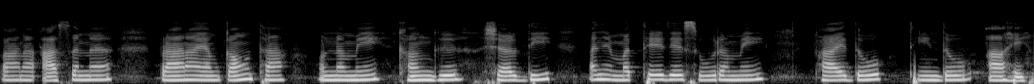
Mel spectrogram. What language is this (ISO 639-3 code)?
snd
